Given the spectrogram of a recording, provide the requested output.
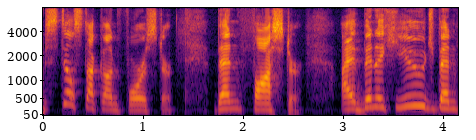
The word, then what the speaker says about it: Foster: of my men but instead of saying ben foster i kept pronouncing it ben forrester i don't know why i did that but yes it is definitely uh ben forrest or foster see i just said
